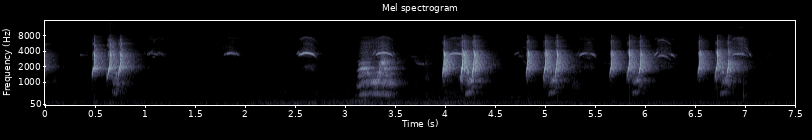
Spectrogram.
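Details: A female quail gives a series of brisk triple-note calls with short thin whistled notes between them. Midway a lower, rougher buzzy call breaks the run, then the triplets resume at about one-second spacing.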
